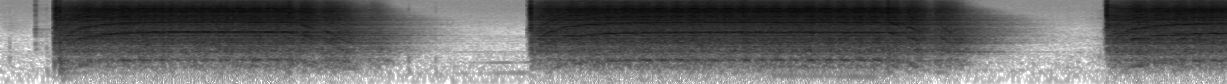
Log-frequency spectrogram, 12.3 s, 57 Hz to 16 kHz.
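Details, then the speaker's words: Mitsubishi Lancer Evo 8 restoration, first cranks with oil pump packed and battery a little low, no oil pressure yet: three even four-second starter bursts, smooth steady whir with no firing; normal cranking. "give her a few cranks a few revolutions and make sure everything sounds healthy for starters"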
